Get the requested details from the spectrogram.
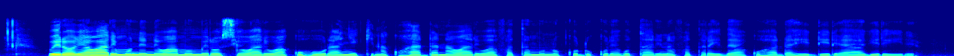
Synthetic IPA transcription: weɾɔɾeawaɾemonɛnɛwamomeɾɔsiɔwaɾewakoɦoːɾaɲekinakoɦadanawaɾewafatamonɔkodokoɾeaɣotaɾenafataɾaiðɛjakoɦadahedeɾeajaɣeɾiːɾɛ̰

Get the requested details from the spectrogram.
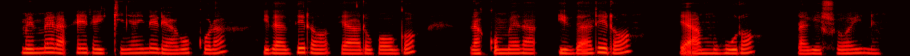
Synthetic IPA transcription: memɛɾaʔeɾɛikiɲaineɾeaɣokoɾa | iɾaðeɾɔjaɾoɣɔɡɔ | nakomɛɾa | iðaɾeɾɔ | ja̰moɦuɾɔ | naɣeʃwaine

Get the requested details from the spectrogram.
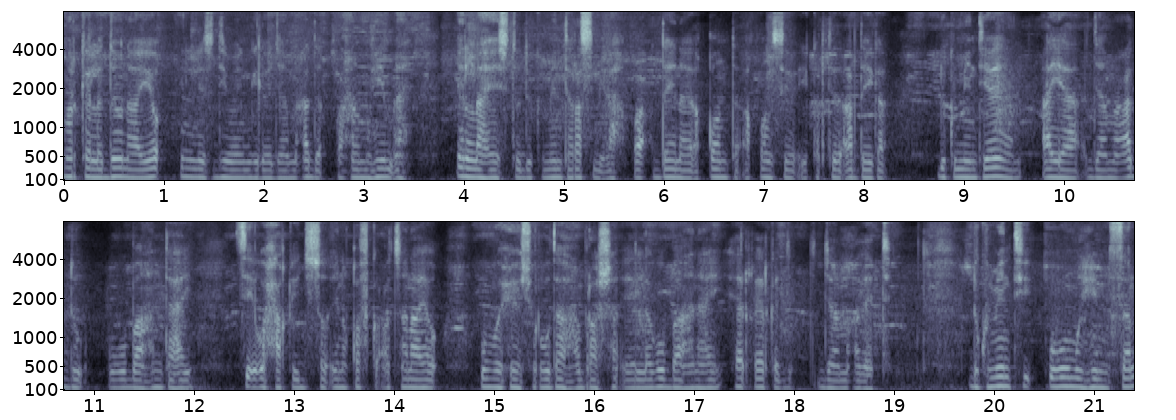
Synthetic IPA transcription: mɐrkʰɐlɐd̪ɔːnaːjɔ | ɪnlɐɪsd̪iːwaːŋɡɛlijɔt͡ʃaːmɑʕɑd̪ɐwɑħɑːmʊɦiːmɐh | ʔɪnlɐɦɛjst̪ʰɔd̪ɔkʰʊmɛnt̪ʰɪrɐsmɪɐhɔːʕɑd̪ːɛjnɐjɔɑqɔːnt̪ʰɐʔɑqɔːnsɪɣɐʔḭjɔkʰɐrt̪ʰɪðɐ̰ʔɐrd̪ɛjɣɐ | d̪ʊkʰʊmɛnt̪ʰjɛjɐn | ʔɐjaːd͡ʒaːmɑʕɑd̪ʊ | ʊɣʊbaːɦɐnt̪ʰɐɦɛj | sɪɛʊħɑqiːt͡ʃɪsɔʔɪ̰nqɔfkʰɐ̰ʕɔ̰d̪sɐnaːjɔʊbuːħɪjɔʃʊɾuːðɐɦɐʕʊbrʔɐːʃɐʔɛːlɐɣʊbaːɦɐnɐɦɛjrɛːrkʰɐd͡ʒaːmɑʕɑðɛːd̪̥ | d̪ɔkʰʊmɛnt̪ʰɪ | ʊɣʊmʊɦiːmsɐn

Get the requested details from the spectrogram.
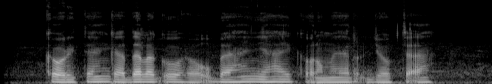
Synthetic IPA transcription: kʰɔwɾɪt̪aːŋkɐd̪ɐlɐɡɔːħɔʔṵbaːɦɐnjɐɦɐjkʰɔ̰ɾmɛɾd͡ʒɔːɡt̪ʰɐ̰ʔɐ

